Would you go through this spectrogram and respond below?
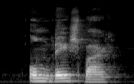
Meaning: unreadable, illegible
- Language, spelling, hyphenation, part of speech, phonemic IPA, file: Dutch, onleesbaar, on‧lees‧baar, adjective, /ˌɔnˈleːs.baːr/, Nl-onleesbaar.ogg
